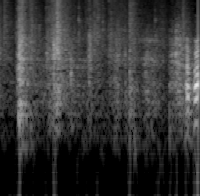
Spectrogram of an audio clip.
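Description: Dull pizza cutter wheel rolling through a crisp, crunchy pizza crust and scraping on the metal pizza pan: a run of small crackles and scrapes.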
